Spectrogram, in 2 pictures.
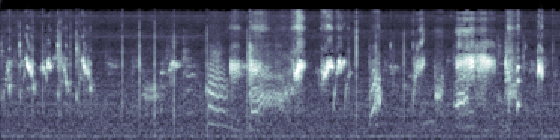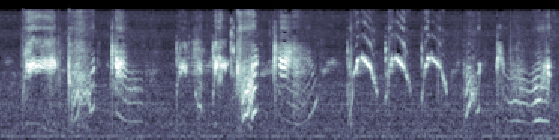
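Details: Happy pet budgerigar in a very good mood warbling continuously: dense chatter of clicks, squeaky chirps and wavy whistled phrases that rise and fall, hardly pausing for eleven seconds.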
